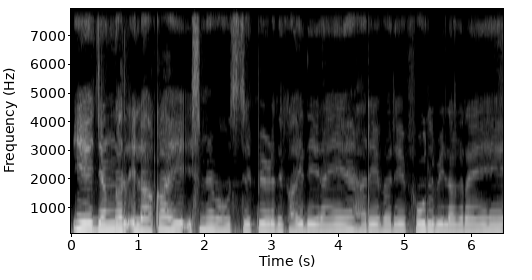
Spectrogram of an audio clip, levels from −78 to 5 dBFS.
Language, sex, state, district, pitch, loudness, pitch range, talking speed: Hindi, male, Bihar, Purnia, 210 Hz, -16 LUFS, 205-220 Hz, 165 wpm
